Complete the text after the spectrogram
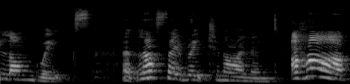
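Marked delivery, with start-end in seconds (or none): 2.9-3.5 loud, high "aha" from a pirate captain; exclaimed cry. A narrator's reading. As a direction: cry out in sudden triumph. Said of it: "cried Pap".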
